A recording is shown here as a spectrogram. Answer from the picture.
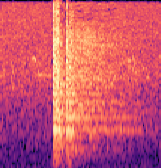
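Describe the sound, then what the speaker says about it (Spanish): A heavy object dropped onto a floor at Cambridge University gives one sharp, loud impact, then a quick echoing repeat and a fading reverberant tail in an otherwise quiet room. "Lo que oyeron, claro, es el eco."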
